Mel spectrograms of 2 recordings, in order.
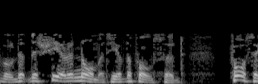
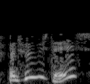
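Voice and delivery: put-on happy young woman; 13 semitones higher than usual. A narrator's reading. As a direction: greet her like a delighted hostess. The girl greeting Nanny.

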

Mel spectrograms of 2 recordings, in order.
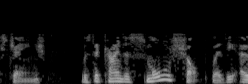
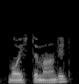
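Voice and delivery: plain reading voice

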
